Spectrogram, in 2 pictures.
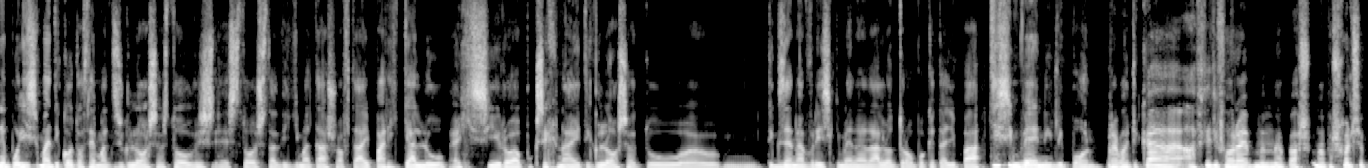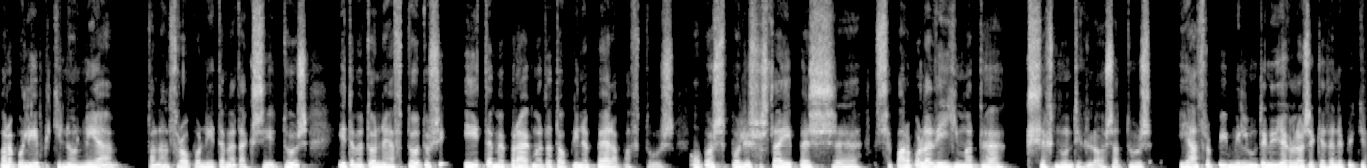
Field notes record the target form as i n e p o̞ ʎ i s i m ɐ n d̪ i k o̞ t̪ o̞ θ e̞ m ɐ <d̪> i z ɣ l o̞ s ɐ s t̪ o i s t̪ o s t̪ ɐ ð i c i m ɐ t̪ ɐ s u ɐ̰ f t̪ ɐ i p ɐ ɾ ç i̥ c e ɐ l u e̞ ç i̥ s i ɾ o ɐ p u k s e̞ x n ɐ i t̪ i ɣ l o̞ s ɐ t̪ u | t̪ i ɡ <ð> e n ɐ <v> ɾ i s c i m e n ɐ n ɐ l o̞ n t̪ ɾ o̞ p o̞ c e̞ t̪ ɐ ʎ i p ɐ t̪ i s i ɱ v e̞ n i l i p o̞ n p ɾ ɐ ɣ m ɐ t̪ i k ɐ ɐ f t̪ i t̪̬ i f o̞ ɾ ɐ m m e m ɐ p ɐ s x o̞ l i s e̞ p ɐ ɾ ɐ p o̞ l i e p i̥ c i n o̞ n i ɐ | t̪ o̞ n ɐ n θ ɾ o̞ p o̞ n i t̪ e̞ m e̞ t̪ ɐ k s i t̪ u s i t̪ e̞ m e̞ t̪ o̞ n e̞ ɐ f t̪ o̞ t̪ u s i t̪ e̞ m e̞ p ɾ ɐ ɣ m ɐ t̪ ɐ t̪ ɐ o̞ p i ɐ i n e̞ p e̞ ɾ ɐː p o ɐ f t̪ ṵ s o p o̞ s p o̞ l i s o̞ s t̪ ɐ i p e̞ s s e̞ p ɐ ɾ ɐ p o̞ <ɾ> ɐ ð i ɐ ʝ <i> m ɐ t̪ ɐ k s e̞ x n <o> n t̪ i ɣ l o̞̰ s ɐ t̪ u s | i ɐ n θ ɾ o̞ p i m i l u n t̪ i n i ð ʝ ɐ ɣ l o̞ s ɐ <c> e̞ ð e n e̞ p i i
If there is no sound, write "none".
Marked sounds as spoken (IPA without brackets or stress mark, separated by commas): t̪, z, v, l, i, u, c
